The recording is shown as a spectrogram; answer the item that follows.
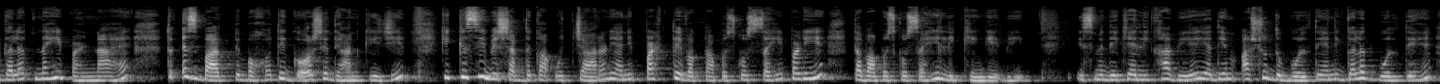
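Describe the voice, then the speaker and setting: A woman's voice: mid-range voice, darkish tone. A woman teacher patiently explaining a grammar lesson to children, repeating each point in simpler words.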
